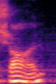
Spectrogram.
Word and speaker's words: Sean: I'm Hashy, but my name's Sean. Rhymes with John.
